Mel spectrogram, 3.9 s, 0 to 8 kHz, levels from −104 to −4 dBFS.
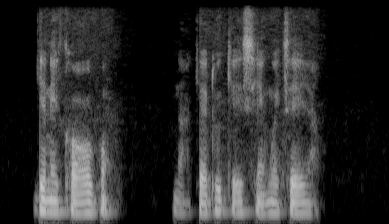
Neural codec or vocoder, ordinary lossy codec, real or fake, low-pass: none; none; real; 7.2 kHz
